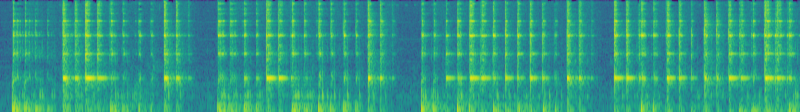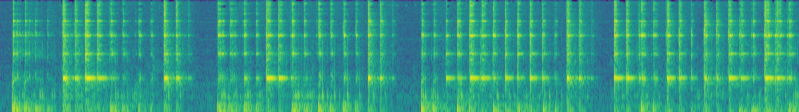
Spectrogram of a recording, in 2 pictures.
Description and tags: banging on a ceramic bowl with a spoon in it, with a pencil, on my dining room table.
ceramic, bowl, pencil, beats, spoon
